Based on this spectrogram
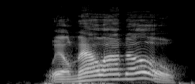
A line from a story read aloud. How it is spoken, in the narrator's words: he exclaimed triumphantly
